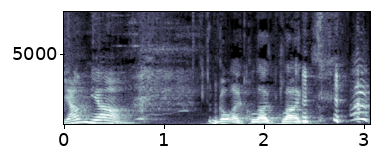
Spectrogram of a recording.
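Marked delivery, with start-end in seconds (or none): 1.5-2.5 spoken glug sounds. Acted. Mimics drinking noise.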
